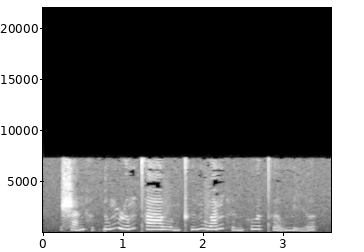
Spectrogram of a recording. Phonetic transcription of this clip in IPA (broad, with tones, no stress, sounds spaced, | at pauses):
ʂ a˨˩˦ n h ə˨˩ k̚ ɗ u˧˥ m ɹ ə˧˥ m t̪ʰ aː˧ v ə˨˩ ŋ t̪ʰ ɨ˧˥ ŋ v a˧˥ ŋ h ɨ˨˩˨ ŋ h u˧ ə̯ t̪ʰ ə˨˩˨ w n i˨˩˨ ə̯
